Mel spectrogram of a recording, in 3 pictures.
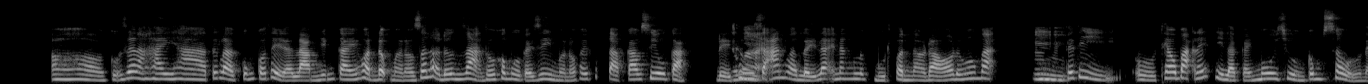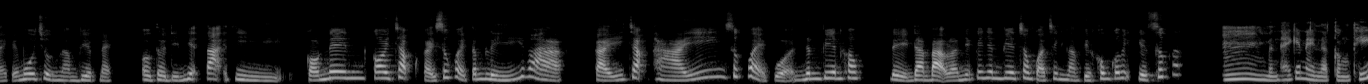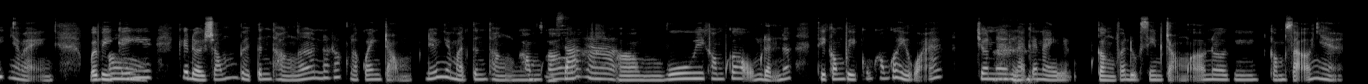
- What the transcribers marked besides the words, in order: tapping; laugh
- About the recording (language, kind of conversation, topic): Vietnamese, podcast, Bạn nhận ra mình sắp kiệt sức vì công việc sớm nhất bằng cách nào?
